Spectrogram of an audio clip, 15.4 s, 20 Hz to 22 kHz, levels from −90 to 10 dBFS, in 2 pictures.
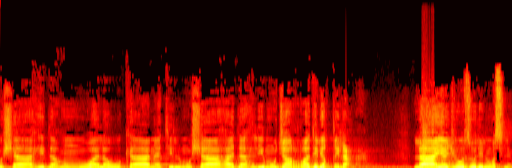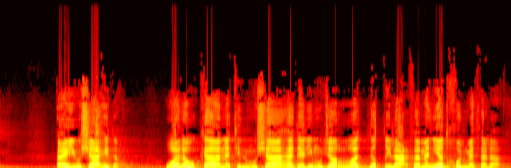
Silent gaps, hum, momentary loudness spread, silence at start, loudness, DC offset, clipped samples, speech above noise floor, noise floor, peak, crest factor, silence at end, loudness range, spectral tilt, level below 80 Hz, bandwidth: none; none; 10 LU; 0 s; -13 LUFS; under 0.1%; 0.2%; 22 dB; -35 dBFS; 0 dBFS; 14 dB; 0 s; 4 LU; -5 dB/octave; -32 dBFS; 13.5 kHz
